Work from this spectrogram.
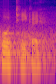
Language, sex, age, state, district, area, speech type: Marathi, male, 18-30, Maharashtra, Osmanabad, rural, spontaneous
